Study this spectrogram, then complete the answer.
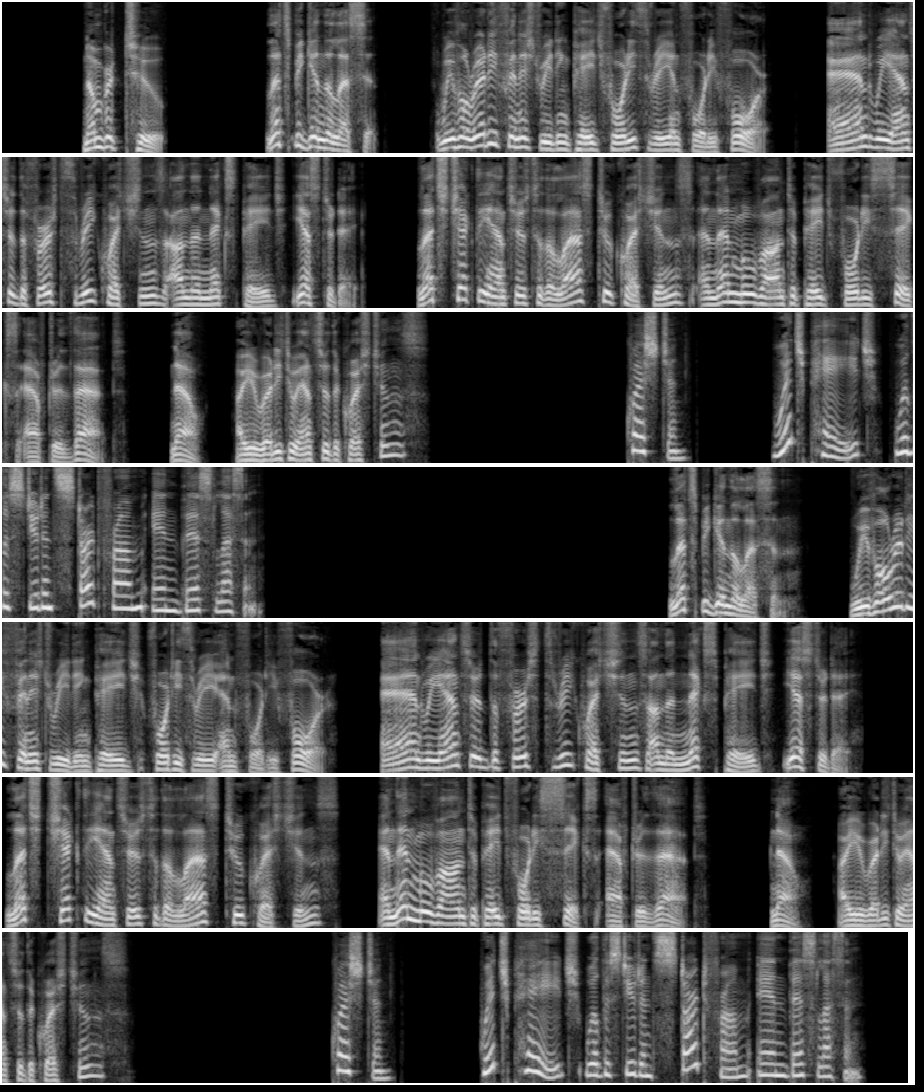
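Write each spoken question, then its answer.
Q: Which page will the students start from in this lesson?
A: Page 45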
